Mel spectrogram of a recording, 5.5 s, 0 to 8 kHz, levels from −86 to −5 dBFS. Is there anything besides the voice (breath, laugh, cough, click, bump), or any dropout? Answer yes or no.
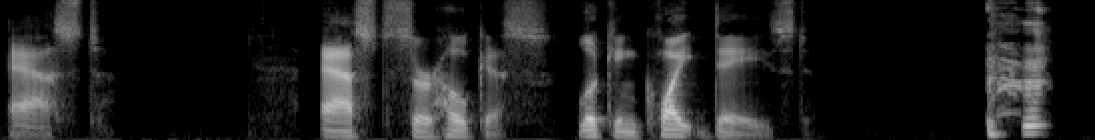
yes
